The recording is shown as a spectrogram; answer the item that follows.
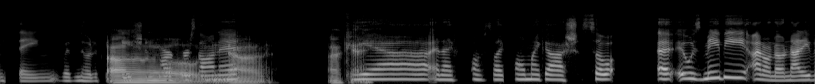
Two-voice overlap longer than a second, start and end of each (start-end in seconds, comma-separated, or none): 1.1-2.4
